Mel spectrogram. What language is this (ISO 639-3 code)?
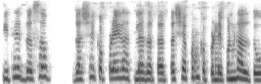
mar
